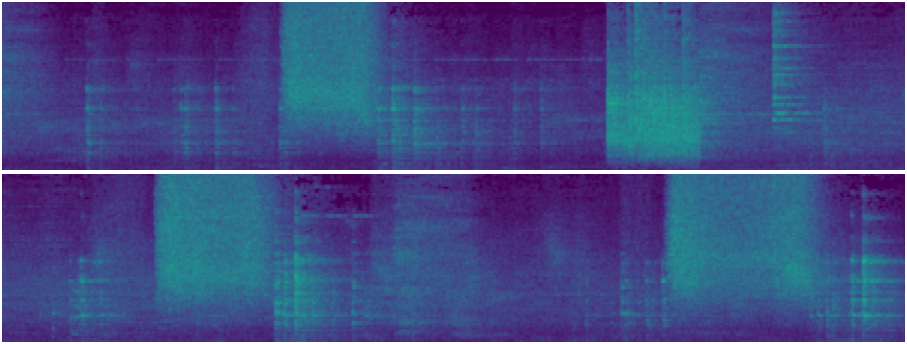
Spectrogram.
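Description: Forceful hissing breaths, four of them a few seconds apart, from a lifter bracing and straining through a heavy barbell back squat double; the second, about six seconds in, is the loudest.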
